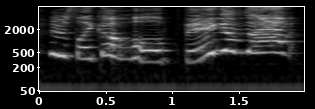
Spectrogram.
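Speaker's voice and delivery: high, amazed squeal; excited. Real, not acted. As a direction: squeal at the discovery. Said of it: "so exciting".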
